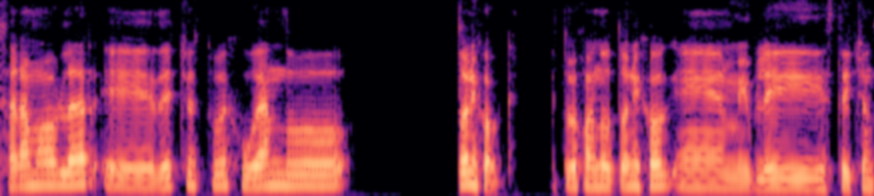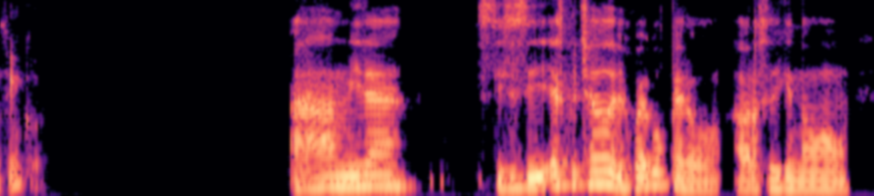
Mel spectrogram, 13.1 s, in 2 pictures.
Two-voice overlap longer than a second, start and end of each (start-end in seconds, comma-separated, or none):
none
